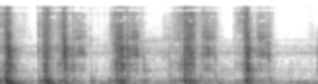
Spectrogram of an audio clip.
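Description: Kitchen knife chopping an onion on a wooden cutting board: about six cuts at an uneven pace, roughly one a second, each blade knocking onto the board.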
